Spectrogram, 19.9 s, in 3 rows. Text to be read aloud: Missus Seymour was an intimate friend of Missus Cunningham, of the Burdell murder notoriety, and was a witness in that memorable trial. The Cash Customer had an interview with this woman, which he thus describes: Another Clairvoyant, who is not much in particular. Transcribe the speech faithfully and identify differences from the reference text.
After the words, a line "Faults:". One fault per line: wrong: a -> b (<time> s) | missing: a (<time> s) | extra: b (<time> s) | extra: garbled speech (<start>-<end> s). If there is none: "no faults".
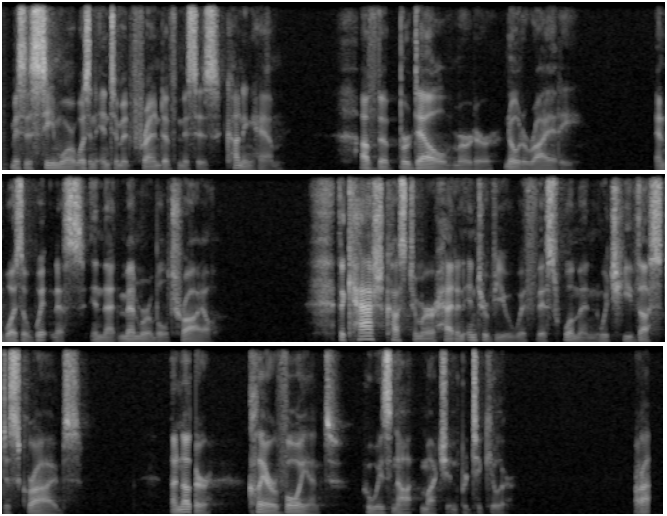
Missus Seymour was an intimate friend of Missus Cunningham, of the Burdell murder notoriety, and was a witness in that memorable trial. The Cash Customer had an interview with this woman, which he thus describes: Another Clairvoyant, who is not much in particular.
Faults:
no faults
